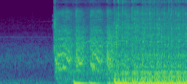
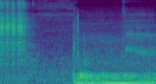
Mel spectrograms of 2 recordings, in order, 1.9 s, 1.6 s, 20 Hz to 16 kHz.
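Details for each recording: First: Yamaha R1 during rebuild, previously wouldn't start, now idling fine once warm; fires quickly into a loud, crisp, even idle through open headers and mid-pipe only, steady firing pulses, healthy. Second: Yamaha R1 being rebuilt after a crash, first start attempt: one sharp starter relay click then faint electrical hum, no cranking; bike didn't start, weak battery.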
